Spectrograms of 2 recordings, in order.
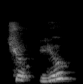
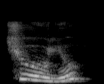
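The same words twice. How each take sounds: First: "chuyu" cut by a catch after chu; glottal catch. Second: "Chuyu" with a long, drawn-out u; lengthened vowel. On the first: Teacher showing Yuncahuanca Quechua, glottal catch. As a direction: stop the breath briefly between chu and yu in "chuyu". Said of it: "un saltillo". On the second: Teacher showing Huayllahuanca Quechua, lengthened vowel. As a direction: stretch the first vowel of "Chuyu". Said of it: "produce un alargamiento en algunas zonas". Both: Shown as a demonstration.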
